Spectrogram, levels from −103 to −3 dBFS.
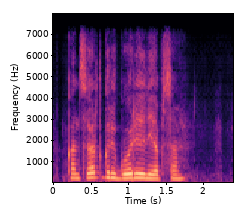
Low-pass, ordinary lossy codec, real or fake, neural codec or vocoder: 7.2 kHz; none; fake; codec, 16 kHz, 4 kbps, X-Codec, WavLM features, trained on Multilingual LibriSpeech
